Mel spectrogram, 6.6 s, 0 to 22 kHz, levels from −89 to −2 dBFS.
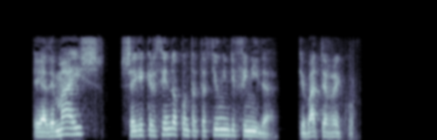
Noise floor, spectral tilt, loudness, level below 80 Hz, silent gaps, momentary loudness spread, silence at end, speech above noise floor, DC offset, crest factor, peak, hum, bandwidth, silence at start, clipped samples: under -90 dBFS; -5 dB/octave; -19 LUFS; -58 dBFS; 1.67-1.80 s, 4.30-4.47 s; 12 LU; 1.25 s; over 71 dB; under 0.1%; 20 dB; -2 dBFS; none; 7.8 kHz; 0.5 s; under 0.1%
